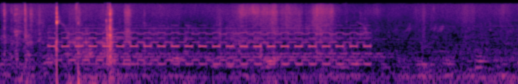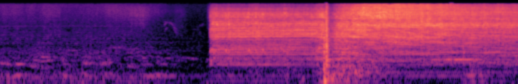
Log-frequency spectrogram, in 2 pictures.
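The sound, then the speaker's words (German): An electronic doorbell at an apartment block in Eberbergfrieden rings with a bright, pulsing tone for a few seconds over low rumbling background noise, then a loud, steady rushing hiss takes over. “Das ist natürlich blöd mit der Klingel.”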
